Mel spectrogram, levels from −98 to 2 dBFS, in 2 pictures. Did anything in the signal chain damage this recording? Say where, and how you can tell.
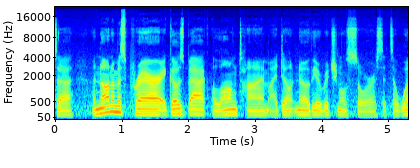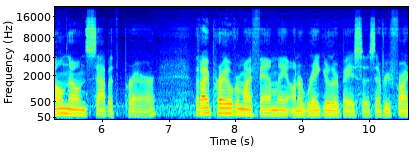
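No, nothing in the signal chain audibly damaged this speech.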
